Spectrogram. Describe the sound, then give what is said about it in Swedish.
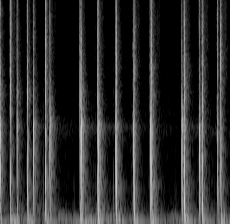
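Studio hosts give a French-style round of rhythmic clapping, many sharp, crisp claps in a quick patterned sequence with short grouped bursts and brief pauses between them. The claps stand alone without talk. “Vi kan ge Fredrik en stor fransk applåd. Det tycker jag. Un, deux, trois.”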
